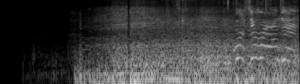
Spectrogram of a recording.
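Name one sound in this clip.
Fire crackles among burning debris.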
